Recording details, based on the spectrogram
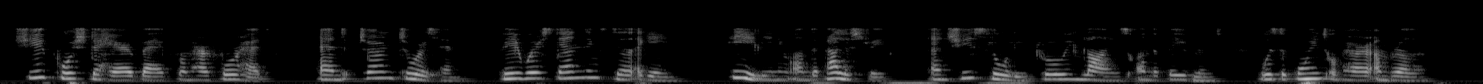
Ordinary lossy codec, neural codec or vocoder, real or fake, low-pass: AAC, 48 kbps; none; real; 5.4 kHz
